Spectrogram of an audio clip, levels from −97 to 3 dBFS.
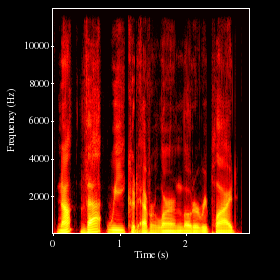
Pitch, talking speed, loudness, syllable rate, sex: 105 Hz, 165 wpm, -20 LUFS, 4.3 syllables/s, male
